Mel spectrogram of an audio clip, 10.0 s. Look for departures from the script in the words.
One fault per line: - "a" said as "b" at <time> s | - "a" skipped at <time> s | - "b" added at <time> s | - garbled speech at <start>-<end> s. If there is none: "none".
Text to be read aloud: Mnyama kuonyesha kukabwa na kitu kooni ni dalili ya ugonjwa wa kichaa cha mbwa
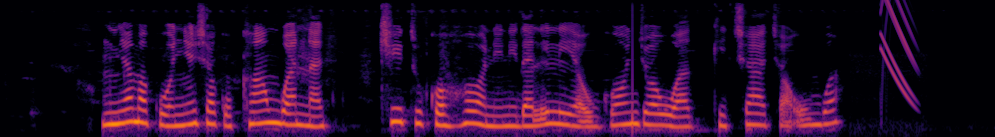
none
